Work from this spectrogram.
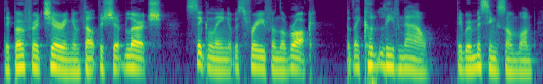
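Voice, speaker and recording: A man's voice: medium pitch, fairly even intonation, moderate pace. A man reading scripted third-person narration for an amateur audio drama.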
